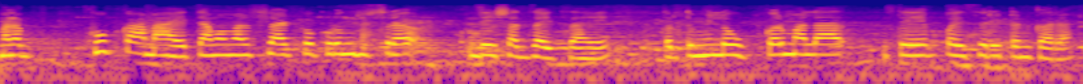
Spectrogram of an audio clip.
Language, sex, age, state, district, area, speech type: Marathi, female, 18-30, Maharashtra, Satara, urban, spontaneous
